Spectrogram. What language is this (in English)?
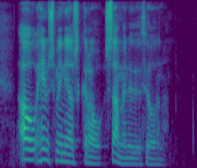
Icelandic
